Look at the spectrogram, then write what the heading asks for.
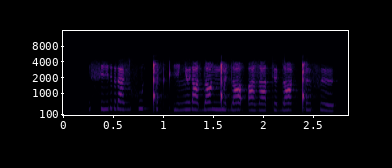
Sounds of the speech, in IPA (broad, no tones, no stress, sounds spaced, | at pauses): s i r a z xʷ i ǃ ʏ t kʼ i l ʏ ɾ ɑ d ɑ ŋ͡ǃ ʏ d ɑ ʔ ɑ z ɑ t ʏ d ɑ ǃ ʉ f ʏ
